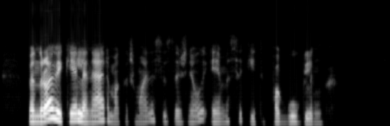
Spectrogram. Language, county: Lithuanian, Vilnius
